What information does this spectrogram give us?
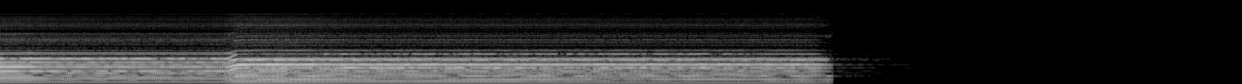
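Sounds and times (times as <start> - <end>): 
barbershop tags all parts singing: 0.0 - 8.4.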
